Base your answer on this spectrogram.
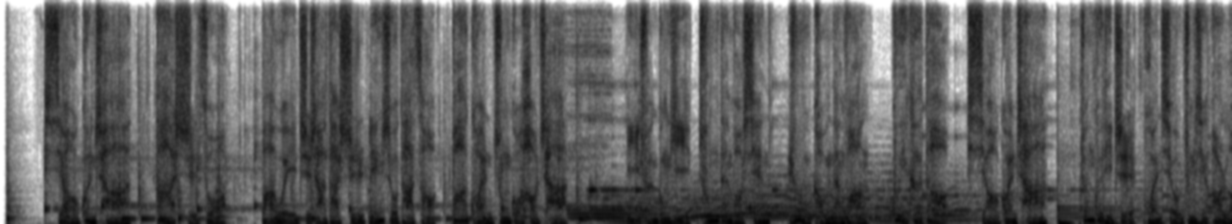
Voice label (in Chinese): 高端男温暖低沉; 小罐茶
